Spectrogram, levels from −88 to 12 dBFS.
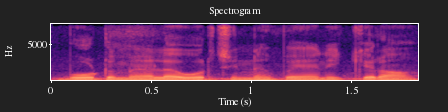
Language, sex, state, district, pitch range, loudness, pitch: Tamil, male, Tamil Nadu, Chennai, 120-125 Hz, -13 LUFS, 120 Hz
